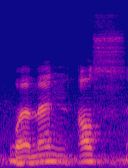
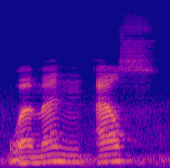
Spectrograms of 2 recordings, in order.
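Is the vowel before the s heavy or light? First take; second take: heavy; light. First: The vowel before s is heavy, like o. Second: The vowel before s is light, a clear a. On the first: The speaker calls it wrong. "huruf a ni ditebalkan menjadi o ... itu hamzah tebal" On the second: The speaker calls it right. "Hamzah ni tidak tebal. Maka perlu jelaskan a"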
